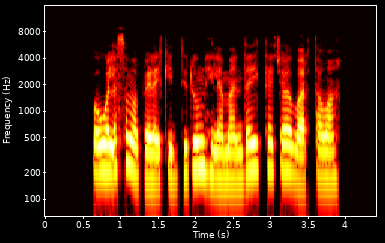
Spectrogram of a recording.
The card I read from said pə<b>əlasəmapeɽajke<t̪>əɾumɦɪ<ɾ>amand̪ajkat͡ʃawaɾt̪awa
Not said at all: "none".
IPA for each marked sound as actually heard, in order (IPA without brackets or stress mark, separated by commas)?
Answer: w, d̪, l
